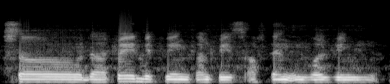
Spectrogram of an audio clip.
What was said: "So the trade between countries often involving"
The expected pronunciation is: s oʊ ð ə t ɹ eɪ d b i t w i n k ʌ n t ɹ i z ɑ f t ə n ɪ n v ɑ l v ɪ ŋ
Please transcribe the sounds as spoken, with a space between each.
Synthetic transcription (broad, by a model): s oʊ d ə t ɹ eɪ d b i t w i n k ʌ n t ɹ i s ɑ f t ə n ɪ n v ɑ l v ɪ ŋ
